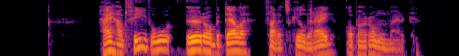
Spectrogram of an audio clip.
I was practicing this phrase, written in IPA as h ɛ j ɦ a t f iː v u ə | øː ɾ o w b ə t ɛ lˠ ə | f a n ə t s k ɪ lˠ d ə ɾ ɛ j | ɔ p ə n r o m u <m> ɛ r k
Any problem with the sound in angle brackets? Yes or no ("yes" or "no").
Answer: no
